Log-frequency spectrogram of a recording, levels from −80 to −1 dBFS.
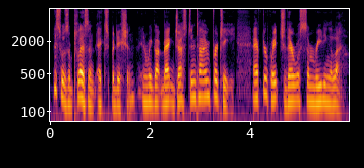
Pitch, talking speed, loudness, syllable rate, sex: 155 Hz, 210 wpm, -18 LUFS, 5.4 syllables/s, male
